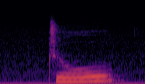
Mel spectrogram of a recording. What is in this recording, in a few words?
"zhu2", chinese pinyin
